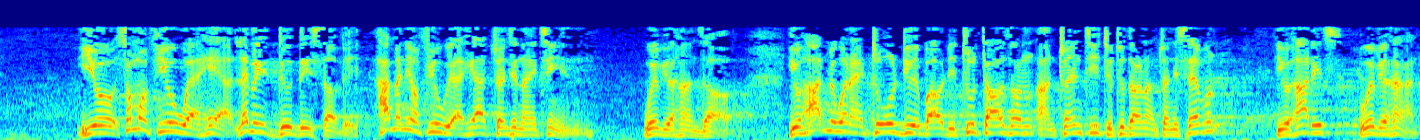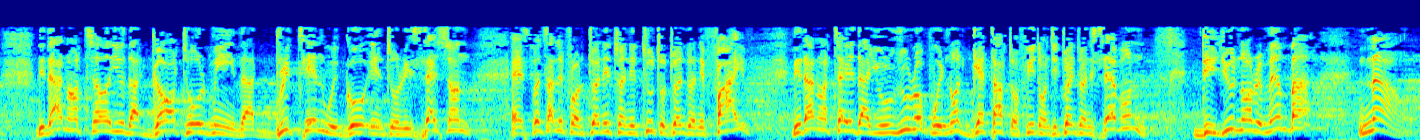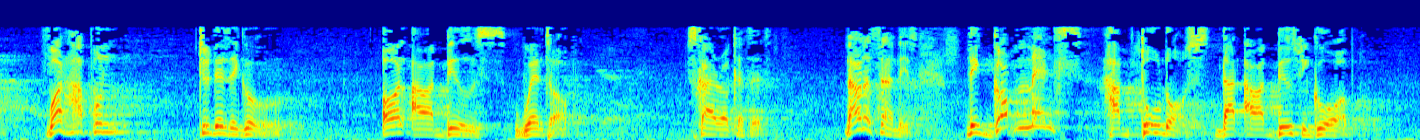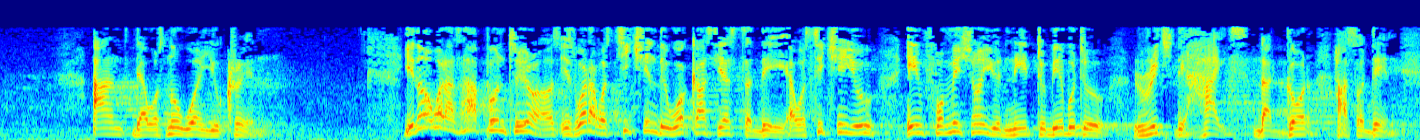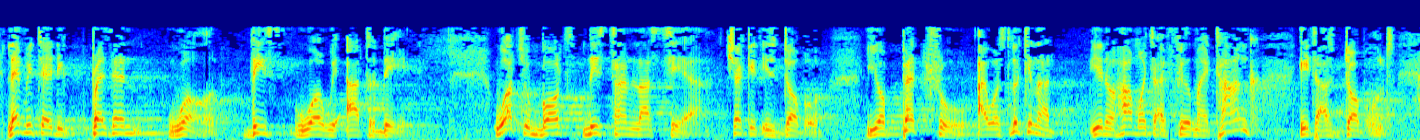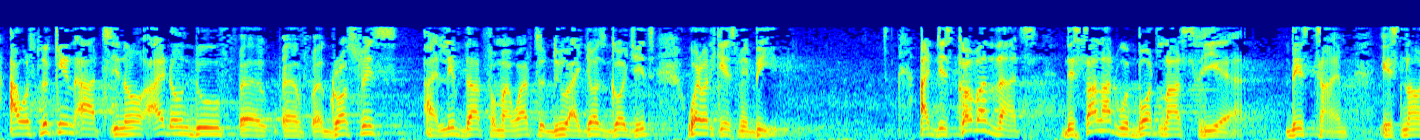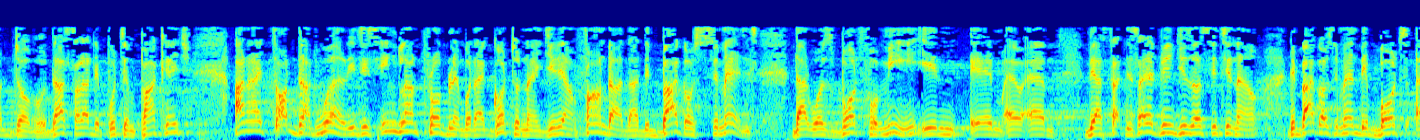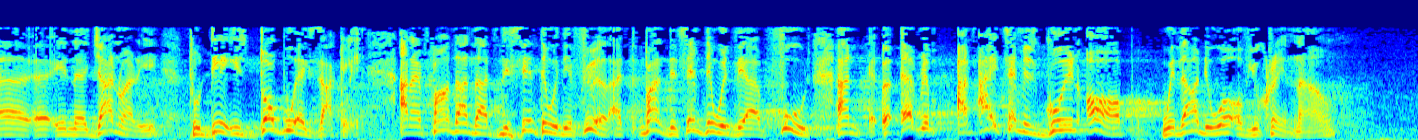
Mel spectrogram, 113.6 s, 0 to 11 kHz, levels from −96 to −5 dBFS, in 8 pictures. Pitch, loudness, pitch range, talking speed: 155 Hz, -28 LUFS, 135-180 Hz, 170 wpm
